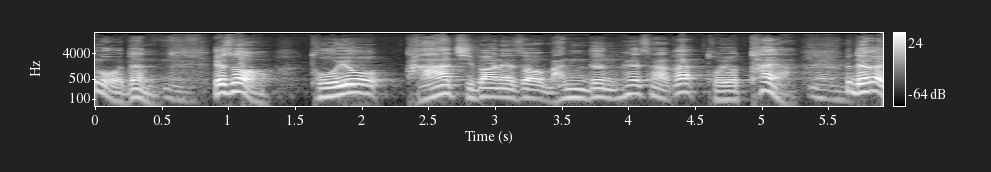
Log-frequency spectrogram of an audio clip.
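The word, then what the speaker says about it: Toyoda: 스펠링이. 맞아. 네. 그런데 이 도요타 자동차 회사를 만든 집안 이름이 도요다야.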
